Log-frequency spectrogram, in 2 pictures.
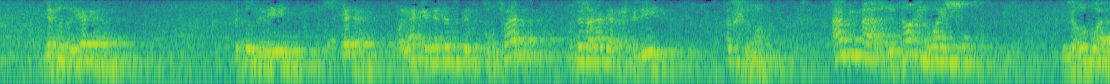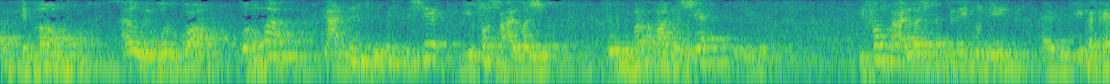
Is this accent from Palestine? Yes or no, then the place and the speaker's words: no; Egypt; احنا عندنا في مصر هنا بنتكلم عن الحذاء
